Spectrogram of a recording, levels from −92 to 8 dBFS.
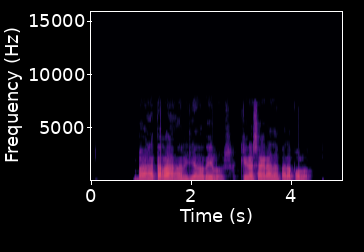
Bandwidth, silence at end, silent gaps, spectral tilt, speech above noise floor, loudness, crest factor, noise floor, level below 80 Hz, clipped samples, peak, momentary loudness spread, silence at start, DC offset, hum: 8 kHz; 0.65 s; none; -5.5 dB/octave; over 50 dB; -40 LUFS; 22 dB; under -90 dBFS; -62 dBFS; under 0.1%; -18 dBFS; 12 LU; 0.85 s; under 0.1%; none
